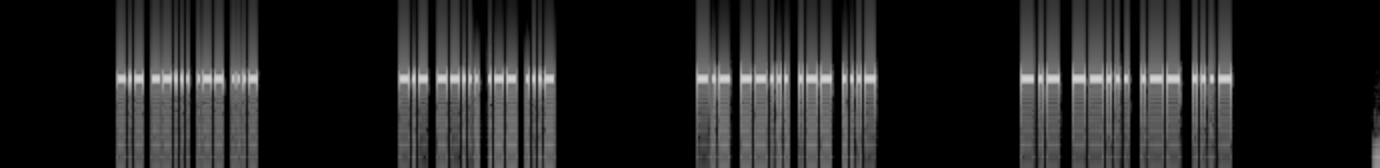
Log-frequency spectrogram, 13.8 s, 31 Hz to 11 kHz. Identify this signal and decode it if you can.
Morse code, heard as a keyed tone, about 34 wpm, 700 Hz. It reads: K7WV K7WV K7WV K7WV
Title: Speed Racing - USA Call Signs 28wpm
